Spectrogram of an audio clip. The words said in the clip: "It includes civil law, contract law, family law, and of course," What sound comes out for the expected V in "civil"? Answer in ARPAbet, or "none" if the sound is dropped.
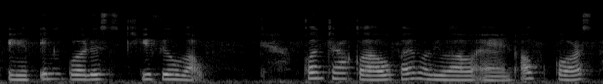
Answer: F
